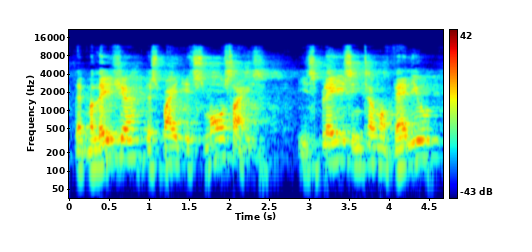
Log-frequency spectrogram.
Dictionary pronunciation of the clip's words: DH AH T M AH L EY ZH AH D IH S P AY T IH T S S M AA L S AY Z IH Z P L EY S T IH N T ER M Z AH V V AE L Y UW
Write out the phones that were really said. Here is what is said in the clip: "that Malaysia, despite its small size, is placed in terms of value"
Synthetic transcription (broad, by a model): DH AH T M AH L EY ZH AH D IH S P AY T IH T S S M AA L S AY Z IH S P L EY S IH N T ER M AH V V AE L Y UW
